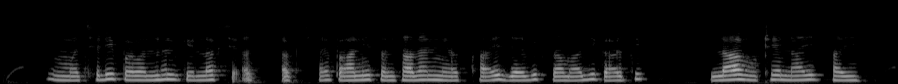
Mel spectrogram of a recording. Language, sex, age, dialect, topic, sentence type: Magahi, female, 25-30, Western, agriculture, statement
